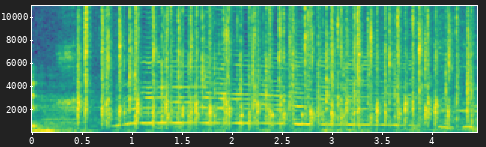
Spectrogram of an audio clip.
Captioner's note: audience applauds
